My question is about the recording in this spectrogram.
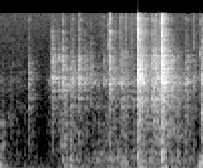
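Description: Metal hand tools rattling and clicking in a rapid, irregular clatter, loudest about a second and a half in.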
